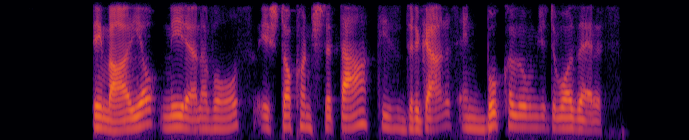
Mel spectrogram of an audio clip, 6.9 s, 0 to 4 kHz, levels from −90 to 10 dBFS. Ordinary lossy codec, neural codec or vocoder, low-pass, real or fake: Opus, 24 kbps; codec, 16 kHz, 0.5 kbps, X-Codec, HuBERT features, trained on balanced general audio; 3.6 kHz; fake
